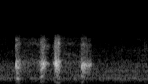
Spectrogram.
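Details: Voluntary cough: a young girl practicing her cough on request gives four quick, light coughs, a deliberate practice cough rather than one from illness.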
